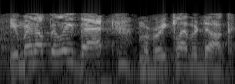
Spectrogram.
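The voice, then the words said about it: Donald Duck voice. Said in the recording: “This is Donald Duck impersonating”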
